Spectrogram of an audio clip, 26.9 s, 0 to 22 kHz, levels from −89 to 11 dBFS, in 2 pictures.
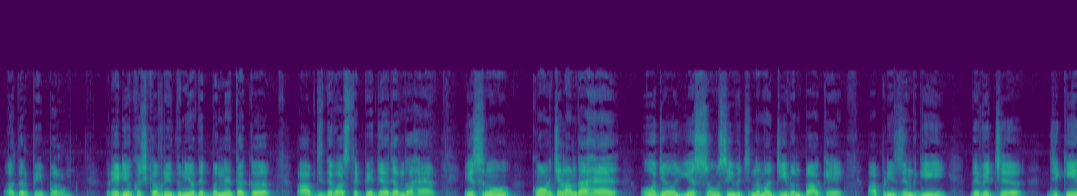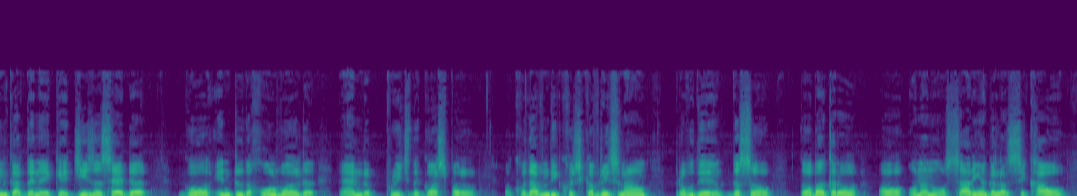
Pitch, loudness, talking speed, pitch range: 150 Hz, -19 LUFS, 135 wpm, 135-165 Hz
